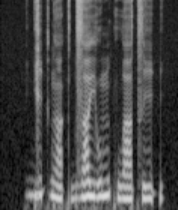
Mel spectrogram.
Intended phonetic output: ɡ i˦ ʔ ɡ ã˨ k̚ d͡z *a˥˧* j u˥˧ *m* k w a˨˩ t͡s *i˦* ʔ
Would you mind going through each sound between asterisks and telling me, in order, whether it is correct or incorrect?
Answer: incorrect: a˦, correct, incorrect: i˨

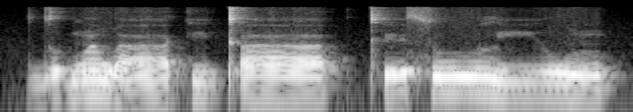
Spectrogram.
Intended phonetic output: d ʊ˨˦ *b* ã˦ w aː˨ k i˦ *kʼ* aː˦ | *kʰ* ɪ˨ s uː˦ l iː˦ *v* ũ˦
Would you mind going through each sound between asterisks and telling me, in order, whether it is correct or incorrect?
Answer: incorrect: ɡʷ, correct, correct, incorrect: w

